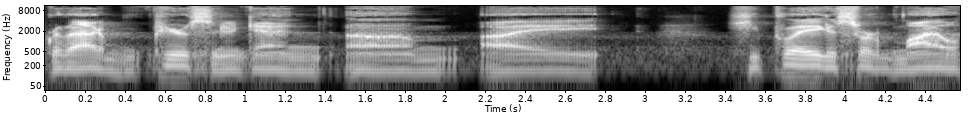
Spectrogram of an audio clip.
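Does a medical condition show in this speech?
Yes: cleft palate; lifelong.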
